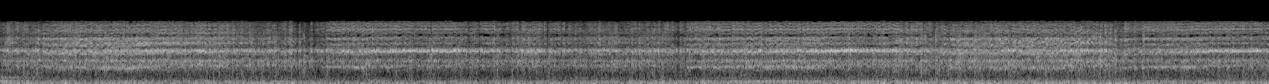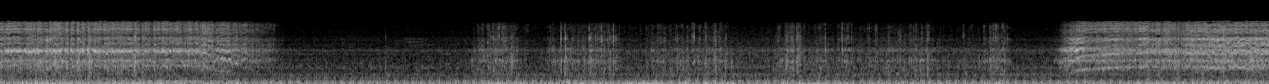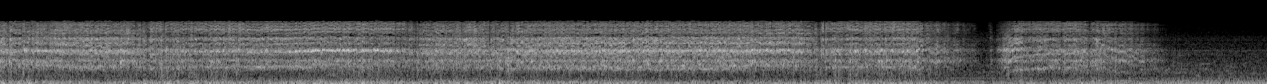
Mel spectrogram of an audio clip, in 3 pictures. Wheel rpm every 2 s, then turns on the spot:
220, 230, 230, 230, 220, 210, 230, 120, 10, 20, 20, 50, 210, 220, 220, 210, 220, 130, 60.
18-22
